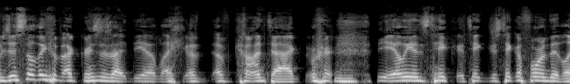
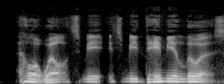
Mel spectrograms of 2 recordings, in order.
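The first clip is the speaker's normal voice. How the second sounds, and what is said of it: Put-on American accent. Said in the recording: “I'm talking in an American accent”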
